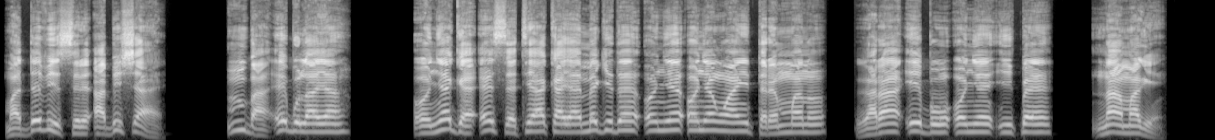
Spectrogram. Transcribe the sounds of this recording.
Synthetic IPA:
ma˨de˦vi˨dsɪ˨ɾɪ˨ʔa˨bi˦ʃa̰˨ɪ̰˨ | m̩˦ba̰˨ʔe˦ɡ͡bu˨la˦ja˦ | o˦ɲe˦ɡa˨ʔe˦se˨tɪ˦a˦ka˨ja˦me˦ɡi˦de˦o˦ɲe˦ʔo˦ɲe˦ŋʷa˨ɲɪ˦te˨ɾe˨m̩˦ma˦nʊ˦ | ɣa˨ɾa˦ɪ˦bʊ˨ʔo˦ɲe˦i˦k͡pe˦ | na˦a˨ma˦ɣɪ̰˨

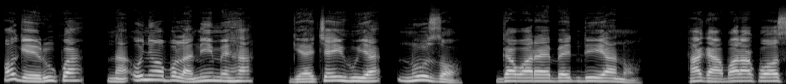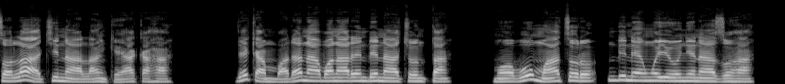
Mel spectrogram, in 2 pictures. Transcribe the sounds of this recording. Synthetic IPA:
ɔ˦ɡe˨e˨ɾu˦kʷa˦ | na˨ʔo˦ɲe˦ɔ˦bʊ˦la˨ni˦me˦ɦa˦ | ɡe˨e˨t͡ʃe˦i˦ɦu˦ja˦nʊ˦zɔ̰˨ | ɡa˦wa˦ɾa˦e˦be˦n̩˦dɪ˦ja˦nɔ̰˨ | ha˦ɡa˨a˨ɡ͡ba˦ɾa˦kʷɔ˦sɔ˦la˦a˨t͡ʃi˦na˨a˨la˨ŋ̩˨ke˨a˦ka˦ɦa˦ | dɪ˦ka˨m̩˨ɡ͡ba˨da˦na˨a˦ɡ͡ba˦na˦ɾɪ˦n̩˦dɪ˦na˨a˨t͡ʃʊ˦n̩˦ta˦ | mɔ˨bʊ˦ʊ˦mʊ˨a˦tʊ˦ɾʊ˨n̩˦dɪ˦ne˨ŋʷe˦jo˦ɲe˦na˨a˨zʊ˦ɦa˦

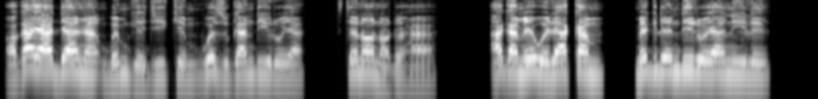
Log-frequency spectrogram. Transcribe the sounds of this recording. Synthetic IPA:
ɔ˨ɡa˦ɣa˦a˦dɪ˦a˦ɲa˦ŋ͡m̩˨ɡ͡be˨m̩˦ɡe˨d͡ʒi˦i˦ke˦m̩˦we˦zu˨ɡa˦n̩˦di˦i˦ɾo˦ja˦ | si̥˦te˦nɔ˦nɔ̰˨dʊ̰˨ɦa˦ | a˦ɡa˨m̩˦e˦we˨le˦a˦ka˦m̩˦ | me˦ɡi˦de˦n̩˦di˦ɾo˦ja˦niː˦le˦

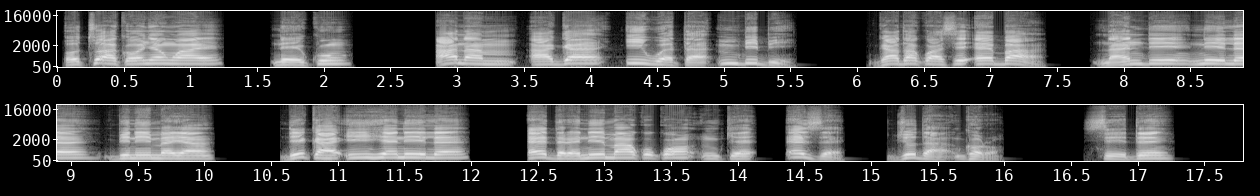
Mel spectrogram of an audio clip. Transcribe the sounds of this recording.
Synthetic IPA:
o˨tu˦a˨ko˦ɲe˦ŋʷa˨ɲɪ˦ | ne˨kʷu˦ | a˦na˨m̩˦a˨ɡa˦i˦we˨ta˨m̩˦bi˦bḭ˨ | ɡa˦da˦kʷa˨sɪ˦ʔe˦ba̰˦˨ | na˨n̩˦dɪ˦niː˦le˦bi˦ni˦me˦ja˦ | dɪ˦ka˨ʔi˦ɦe˦niː˦le˦ | e˦de˨ɾe˨ni˦me˦a˦kʷʊ˦kʷɔ˦ŋ̩˨ke˨ | e˦zḛ˨ | d͡ʒu˦da̰˨ɡʊ˨ɾʊ̰˨ | sɪ˨dɪ˦

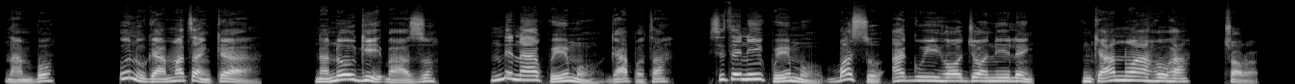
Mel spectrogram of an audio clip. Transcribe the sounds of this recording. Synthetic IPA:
na̰˨m̩˨bʊ˦ | u˦nu˨ɡa˨˦ma˦ta˦ŋ̩˨ke˦a̰˨ | na˨no˦ɡi˦˨k͡pa˨a˨zʊ˦ | n̩˦dɪ˦na˦a˦kʷe˨e˦mo̰˨ɡa˨a˦pʊ˨ta˦ | si˦te˦ni˦kʷe˨e˦mo̰˨ɡ͡ba˦so˨a˦ɡʊ˦i˦ɦɔ˦d͡ʒɔ˦ni˦le˦ŋ̩˨ | ŋ̩˨ke˨a˦nʊ˦a˦ɦʊ˦ɦa˦ | t͡ʃɔ˨ɾɔ̰˨

